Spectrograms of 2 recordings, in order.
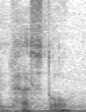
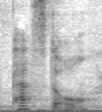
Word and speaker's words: pestle: And because we're in her home, she took out a mortar and pestle, or do you say pestle? I believe it's pestle. It's actually supposedly pronounced pestle, even though it's spelt pestle.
